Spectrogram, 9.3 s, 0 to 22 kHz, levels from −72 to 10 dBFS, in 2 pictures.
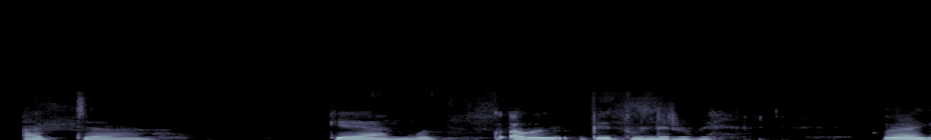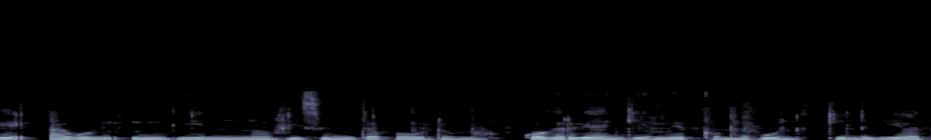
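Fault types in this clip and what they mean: Nellymoser compression: the speech has a rough, hissy halo and a smeared, underwater cast, with nothing above 7.7 kHz, which fits roughly 32 kbps from the likely cause, Flash's Nellymoser Asao codec. Unlike a plain low-pass, weak bands are refilled with noise rather than simply missing.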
